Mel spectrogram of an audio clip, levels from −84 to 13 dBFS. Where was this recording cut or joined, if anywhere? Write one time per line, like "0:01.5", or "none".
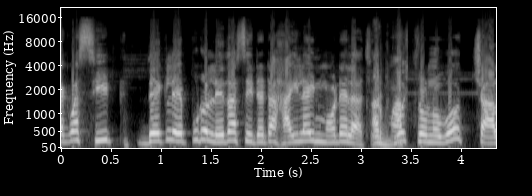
0:03.4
